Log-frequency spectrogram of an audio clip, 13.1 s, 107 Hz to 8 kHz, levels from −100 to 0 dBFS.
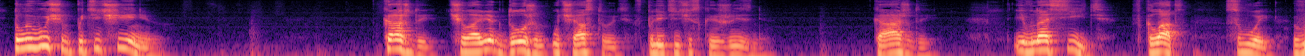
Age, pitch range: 30-49, 100-160 Hz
